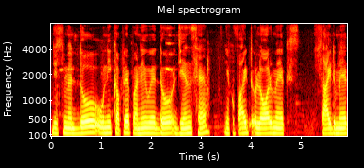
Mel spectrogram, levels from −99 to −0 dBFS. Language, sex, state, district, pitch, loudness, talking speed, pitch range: Hindi, male, Bihar, Vaishali, 135 Hz, -14 LUFS, 170 wpm, 130-140 Hz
